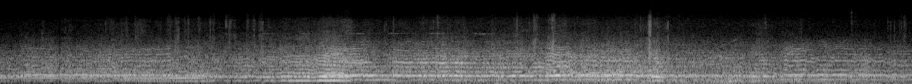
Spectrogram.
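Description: insect, bees buzzing

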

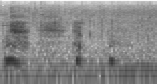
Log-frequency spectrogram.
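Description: food or drink, batter sizzling

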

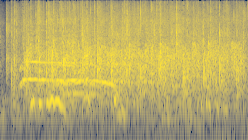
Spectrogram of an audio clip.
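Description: crowd, audience applauding and cheering

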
